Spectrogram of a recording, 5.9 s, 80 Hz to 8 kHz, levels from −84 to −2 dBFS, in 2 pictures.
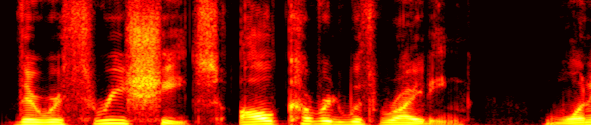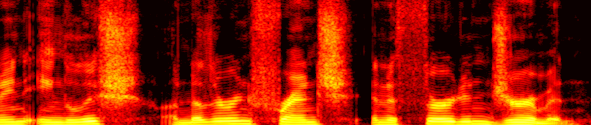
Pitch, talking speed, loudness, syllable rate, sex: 140 Hz, 185 wpm, -19 LUFS, 5.6 syllables/s, male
